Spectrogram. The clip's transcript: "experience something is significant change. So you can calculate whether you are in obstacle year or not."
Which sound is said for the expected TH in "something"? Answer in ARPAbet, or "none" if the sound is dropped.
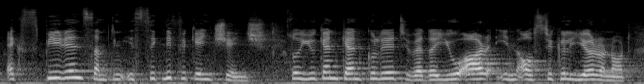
T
